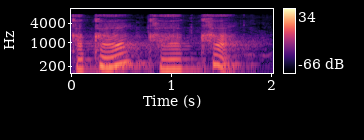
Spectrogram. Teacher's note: 기역과 히읗이 만났습니다. 키역으로 축약되었습니다. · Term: 격음화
